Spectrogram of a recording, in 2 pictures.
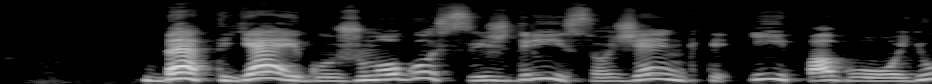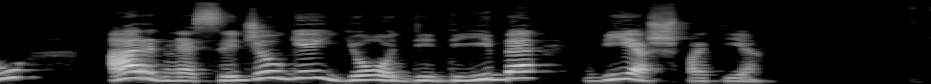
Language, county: Lithuanian, Tauragė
